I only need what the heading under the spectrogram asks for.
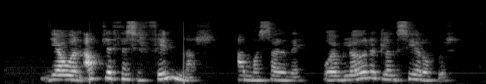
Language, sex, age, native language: Icelandic, female, 20-29, Icelandic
